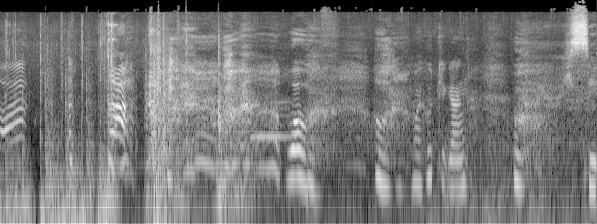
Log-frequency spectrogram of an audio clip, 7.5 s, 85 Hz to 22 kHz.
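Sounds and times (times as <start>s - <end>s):
stuck door being shoved and forced open: 0.6s - 3.6s
speech: 3.6s - 7.4s.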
